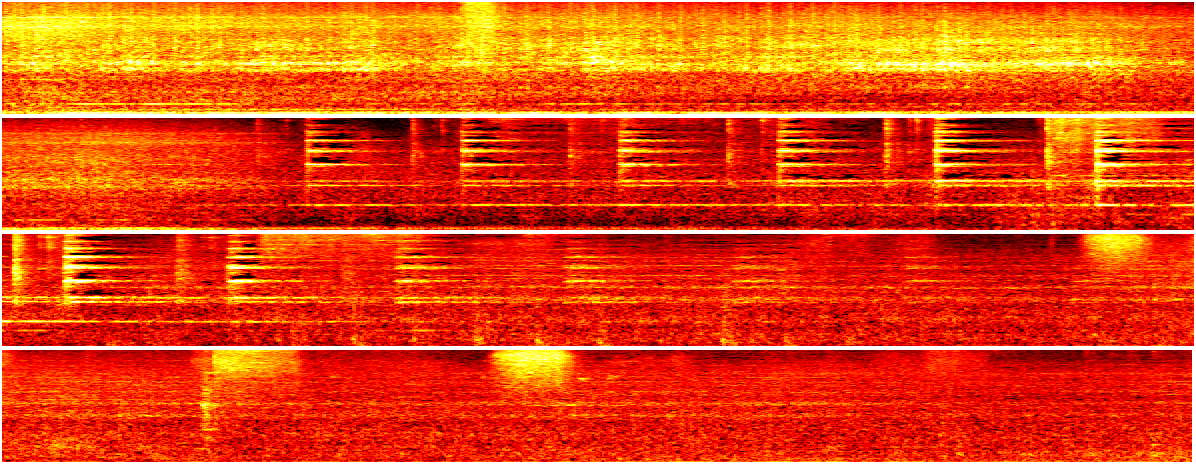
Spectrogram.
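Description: A Metro-North Genesis diesel locomotive's engine running with a steady low drone as it moves off. About nine seconds in, a train of Shoreliner coaches rolls slowly past with a bell ringing about one and a half times a second for several seconds. After that there is quieter wheel and rail noise with a few short high squeals.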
